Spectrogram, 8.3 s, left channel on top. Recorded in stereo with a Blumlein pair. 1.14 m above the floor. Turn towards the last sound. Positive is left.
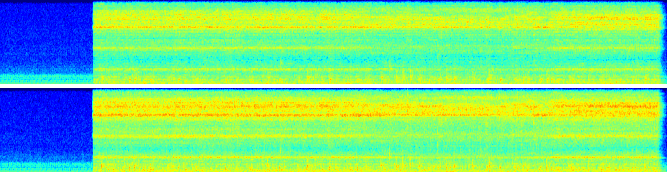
turn(degrees=-35)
